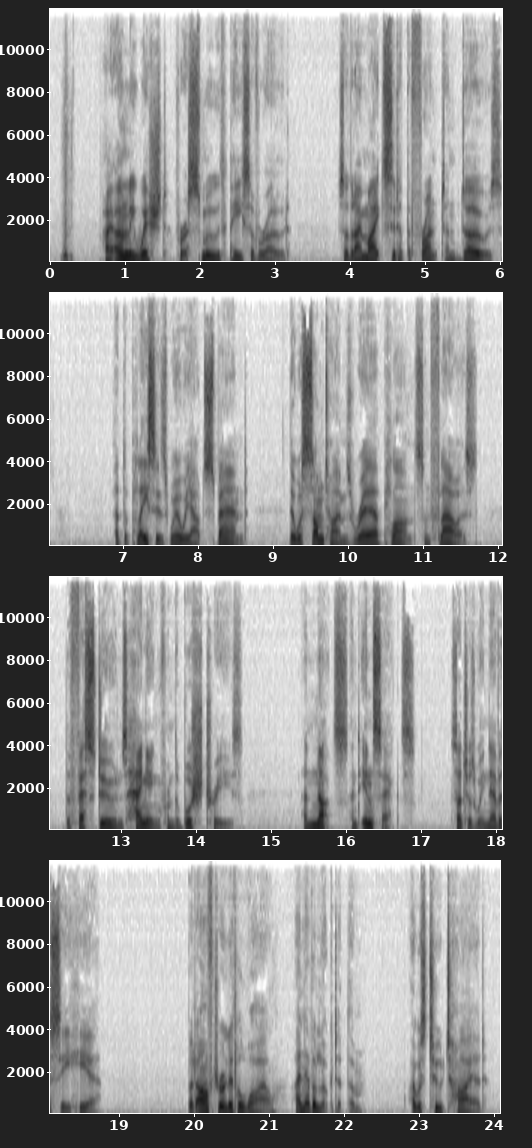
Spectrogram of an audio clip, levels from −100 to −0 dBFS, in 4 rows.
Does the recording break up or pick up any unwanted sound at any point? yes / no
yes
